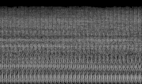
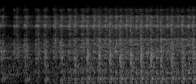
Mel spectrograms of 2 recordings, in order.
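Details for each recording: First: Stuart 10V steam engine on compressed air, before shimming the high crankshaft main bearing: quick even beat with light knock each turn; before/after comparison of main bearing knock. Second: Rebuilt Stuart 10V steam engine on compressed air, after final main bearing bolt tightening to cure tight spot at bottom of stroke: light, even chuffing just under three beats a second, no bearing knock; very quiet.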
